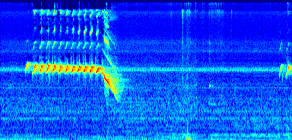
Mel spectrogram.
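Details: Wild common iora song played to push caged males into full song: a rapid train of about twelve even high whistled notes on a steady pitch, closing with a steep falling slur, then quiet with a soft click and one more note.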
